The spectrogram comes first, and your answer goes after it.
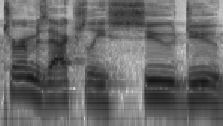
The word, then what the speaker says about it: sudo: some people pronounce it pseudo but I think the correct term is actually sudo because you're saying that you're like a super user and you want to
